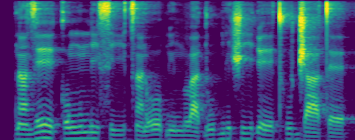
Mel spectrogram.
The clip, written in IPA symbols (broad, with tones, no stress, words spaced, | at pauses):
ɾã˨zeː˦˨ ko˦ŋũ˦mɾi˨ siː˨t͡sã˨ɾoː˦˨ɓĩ˨m βa˨ ɗu˦ bĩ˦ʃiː˦ɗeː˨tʰu˦ d͡ʒaː˨tɛ˨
